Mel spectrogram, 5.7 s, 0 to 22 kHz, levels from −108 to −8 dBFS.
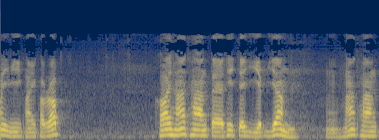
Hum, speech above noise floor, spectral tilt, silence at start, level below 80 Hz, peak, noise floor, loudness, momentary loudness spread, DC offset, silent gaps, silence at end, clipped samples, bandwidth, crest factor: none; 32 dB; -7.5 dB/octave; 0 s; -60 dBFS; -8 dBFS; -55 dBFS; -24 LUFS; 13 LU; under 0.1%; none; 0 s; under 0.1%; 8.4 kHz; 18 dB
